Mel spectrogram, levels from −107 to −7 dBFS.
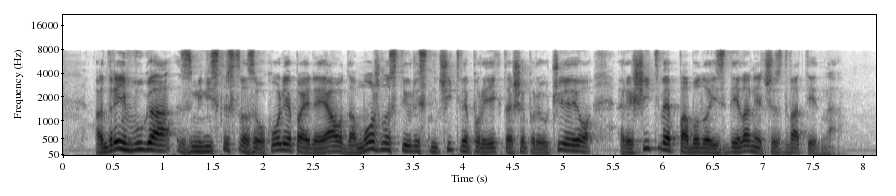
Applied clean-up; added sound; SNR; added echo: none; none; none; none.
